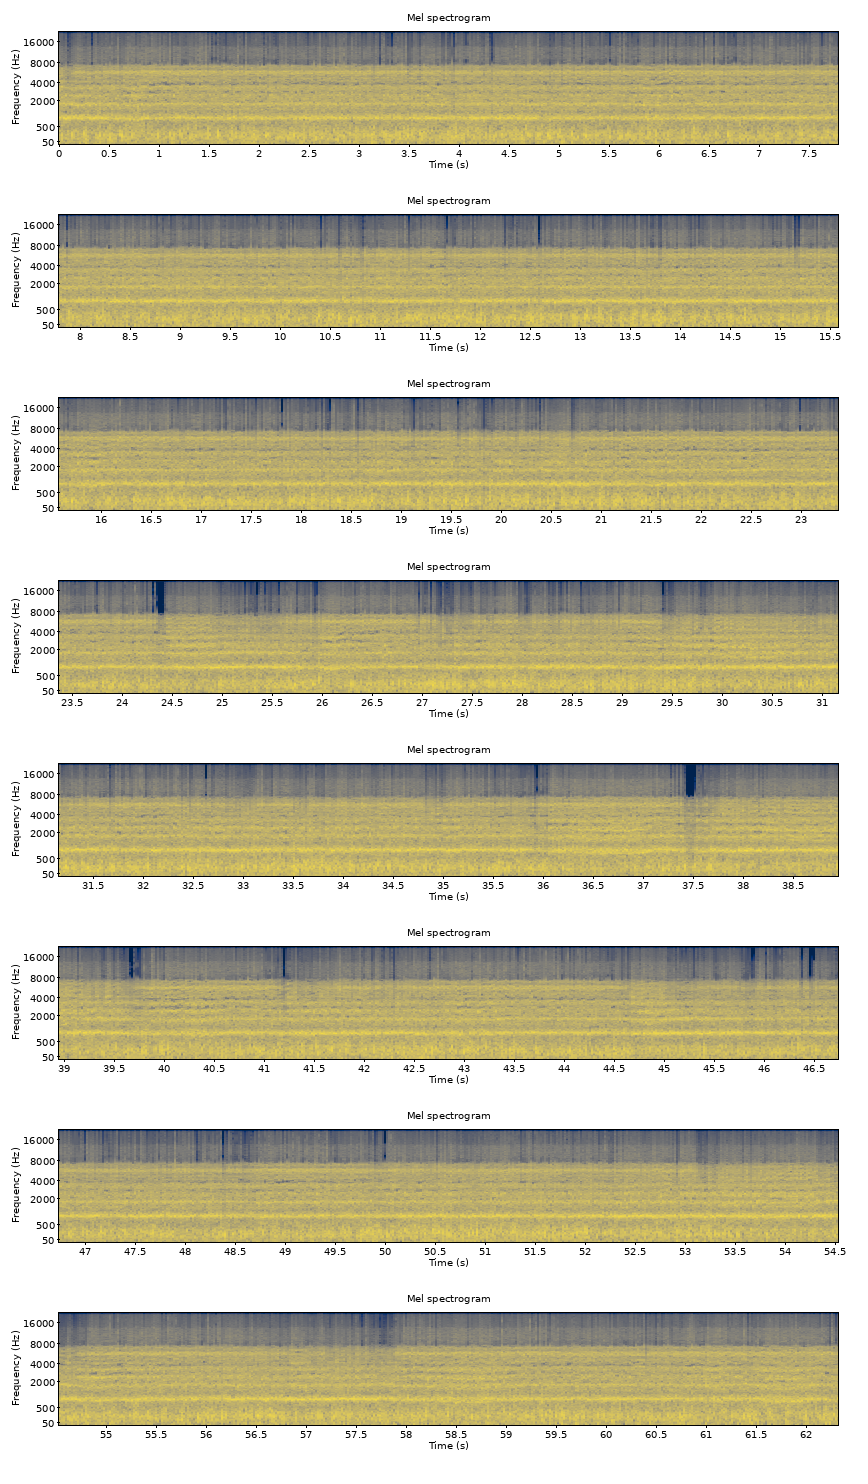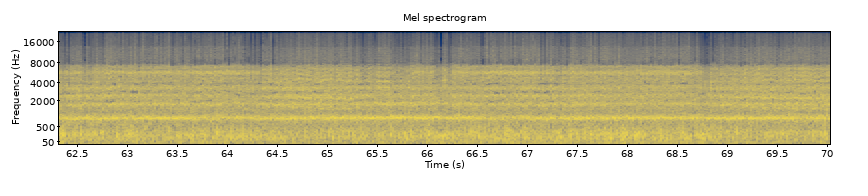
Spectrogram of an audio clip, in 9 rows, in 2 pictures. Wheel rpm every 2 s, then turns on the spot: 230, 230, 230, 230, 230, 240, 230, 230, 230, 230, 230, 230, 230, 230, 230, 220, 230, 230, 220, 210, 220, 220, 220, 230, 230, 230, 230, 220, 230, 220, 230, 230, 220, 230, 230.
none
